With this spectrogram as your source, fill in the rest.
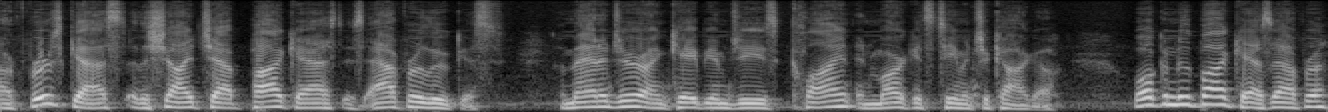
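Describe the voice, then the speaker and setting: A man talks at a moderate pace with lively intonation. He has a normal speaking voice. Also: fairly high pitch for a man. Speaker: podcast host. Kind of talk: casual interview.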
